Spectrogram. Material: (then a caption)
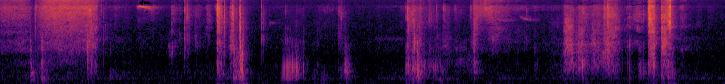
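Glossy paper. A hand turns a page of a large open book with glossy paper pages resting on a table, then the fingertips rub across the open spread. Soft, bright papery swishes and crisp rubbing strokes come in short bursts, with quieter scratchy friction between them.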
